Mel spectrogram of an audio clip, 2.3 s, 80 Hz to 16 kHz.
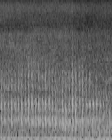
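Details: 2013 Hyundai Sonata blown engine after the Hyundai engine recall: a hard rod knock over a rough, rocking warm idle about five minutes in. Codes P0014 and P1326; the check-engine light still flashes after the codes were cleared.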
